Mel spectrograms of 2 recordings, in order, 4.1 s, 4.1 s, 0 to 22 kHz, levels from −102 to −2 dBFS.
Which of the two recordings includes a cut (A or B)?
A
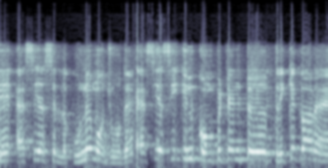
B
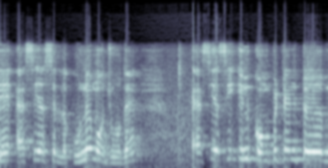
A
